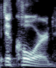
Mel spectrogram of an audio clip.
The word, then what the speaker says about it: Daccord: Every opportunity to take the lead, and for whatever reason, I mean, Seattle's goalie, how do you pronounce this? Joey Daccord.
